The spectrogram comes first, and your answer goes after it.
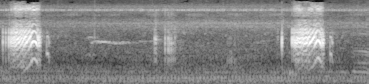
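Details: Several bullfrogs calling at a frog-fishing spot; two loud harsh rasping bursts, one at the start and one near the end, with a faint thin whistle and low background hum between.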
